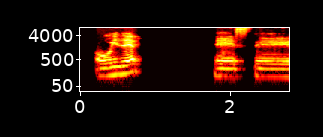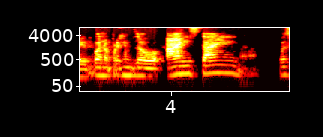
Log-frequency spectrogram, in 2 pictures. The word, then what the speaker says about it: Euler: Entonces, es como los alemanes, los diptongos EU se pronuncia OI, entonces esto es Freud, OI, Euler.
